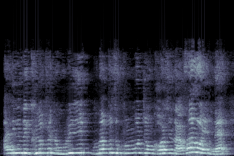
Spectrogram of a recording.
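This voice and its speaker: Woman playing a pompous villainous rich old man, high-pitched. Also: fast, darkish tone. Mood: anguished, pleading. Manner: pompous, mocking, theatrical villain bluster. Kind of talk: children's hand puppet play acting. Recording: roomy, distant miking with background hiss.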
